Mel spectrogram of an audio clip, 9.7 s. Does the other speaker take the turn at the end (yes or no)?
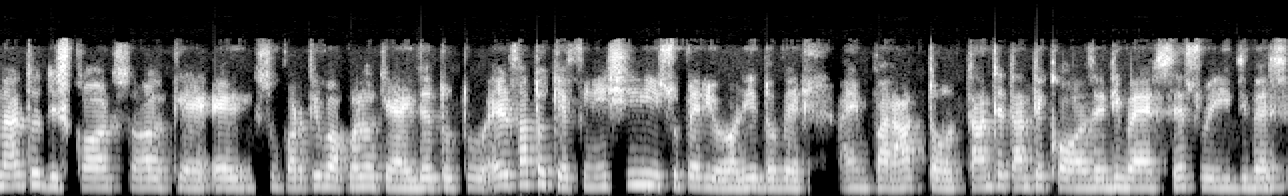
no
